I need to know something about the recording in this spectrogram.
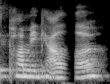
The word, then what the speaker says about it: Pomykala: It's Pomykala. Pomykala. That's how I was saying it in my head. It's a really fun last name. So awesome. All right. Claire Pomykala is on the adventure of a lifetime, solo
